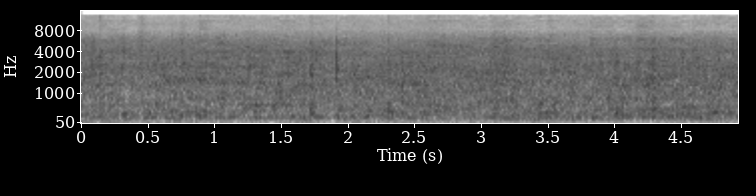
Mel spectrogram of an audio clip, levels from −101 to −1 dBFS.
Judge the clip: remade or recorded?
remade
